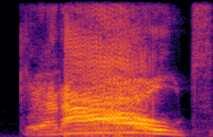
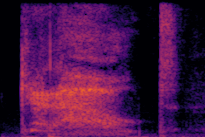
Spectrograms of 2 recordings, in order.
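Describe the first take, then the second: First: It is yelled loudly. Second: It is said quietly.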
